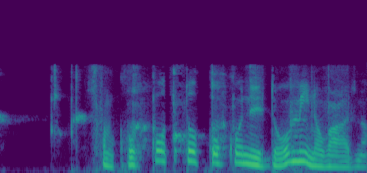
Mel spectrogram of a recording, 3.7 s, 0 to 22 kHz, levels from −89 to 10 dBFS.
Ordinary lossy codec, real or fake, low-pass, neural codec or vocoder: AAC, 32 kbps; fake; 5.4 kHz; codec, 16 kHz, 2 kbps, X-Codec, WavLM features, trained on Multilingual LibriSpeech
